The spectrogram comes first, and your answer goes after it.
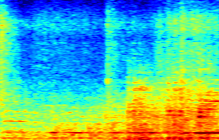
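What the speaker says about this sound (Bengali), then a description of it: "ওই যে ট্রেন যাচ্ছে রাজধানী যাচ্ছে" A Rajdhani express train rolls past with a steady, moderately loud rumble and a faint whine, heard alone with no talking.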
